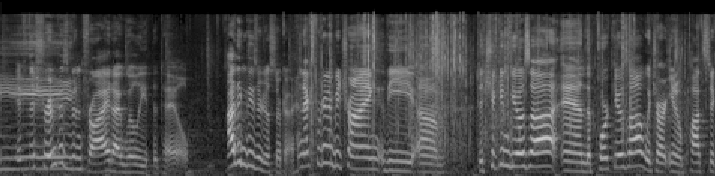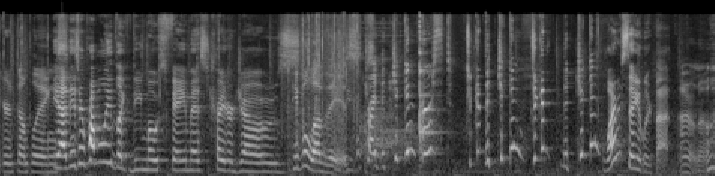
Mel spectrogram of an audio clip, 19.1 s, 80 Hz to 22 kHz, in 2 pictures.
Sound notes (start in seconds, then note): 14.1 high pitched voice; 18.7 laughs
